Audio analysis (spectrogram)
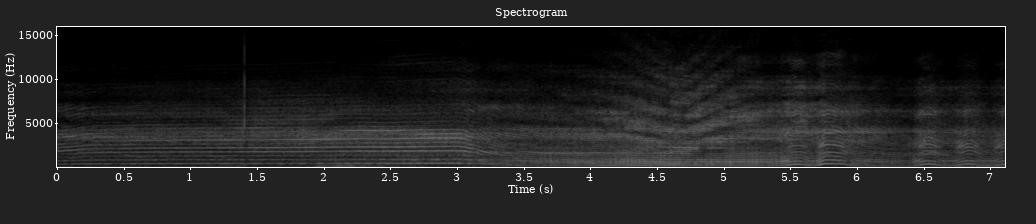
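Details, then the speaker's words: HPI Savage GT6 nitro RC car with F4.6 engine, still wearing in, owner fairly sure it's stuck in second gear: high buzzing note holds, drops and wavers in short blips without reaching full revs; cause not confirmed. "Don't know if we're going to get much more revs out of it."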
